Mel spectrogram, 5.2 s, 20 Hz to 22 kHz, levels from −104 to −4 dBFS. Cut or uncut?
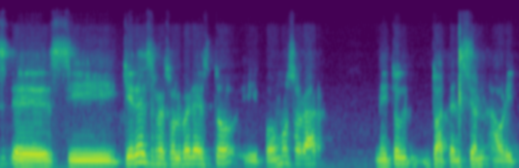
uncut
